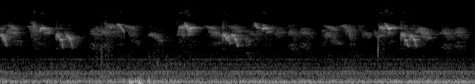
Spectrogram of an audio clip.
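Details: Chirping house sparrows bathing in a home in South Africa, sharp notes crowding together in lively runs, a faint thump and steady hum in the background.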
